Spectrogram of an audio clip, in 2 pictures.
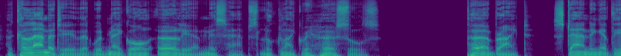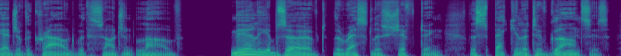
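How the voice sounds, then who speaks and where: A man reading scripted dramatic narration of a mystery story in a measured, literary manner. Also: rumbling low, big pitch swings, breathy edge, no room sound, studio quality.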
